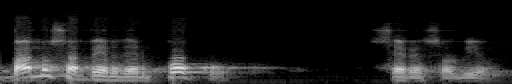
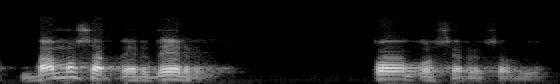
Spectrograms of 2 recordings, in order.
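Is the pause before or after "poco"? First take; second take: after; before. First: The pause comes after poco. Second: The pause comes before poco.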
